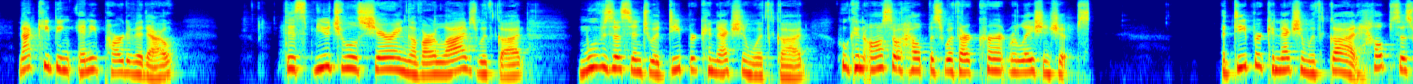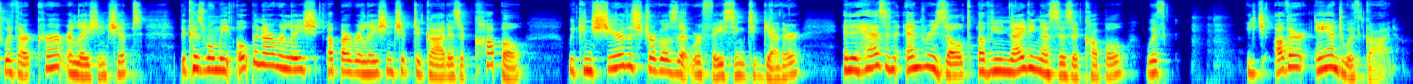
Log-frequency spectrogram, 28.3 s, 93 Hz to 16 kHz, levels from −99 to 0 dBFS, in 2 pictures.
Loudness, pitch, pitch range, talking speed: -19 LUFS, 215 Hz, 180-240 Hz, 180 wpm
